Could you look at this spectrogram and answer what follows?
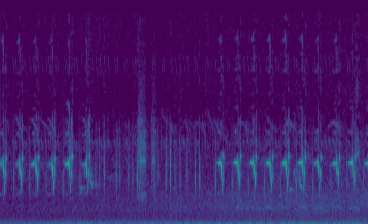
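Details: Bar-winged prinia lure call: high chirps repeated in quick series, broken around the middle by a brief gap and a rougher noisy burst, with a low steady hum underneath.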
